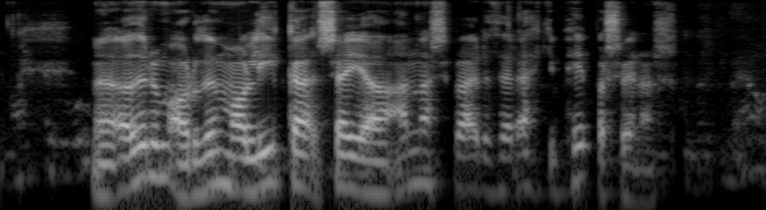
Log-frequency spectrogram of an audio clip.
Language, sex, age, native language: Icelandic, male, 50-59, Icelandic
